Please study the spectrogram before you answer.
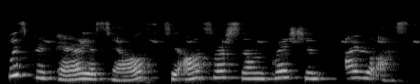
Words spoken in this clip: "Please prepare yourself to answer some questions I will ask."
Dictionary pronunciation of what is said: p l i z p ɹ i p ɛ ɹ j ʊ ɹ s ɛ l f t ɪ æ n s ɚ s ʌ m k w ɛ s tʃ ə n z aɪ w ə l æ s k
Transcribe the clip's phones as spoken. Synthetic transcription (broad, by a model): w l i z p ɹ i p ɛ ɹ j ʊ ɹ s ɛ l f t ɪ æ n s ɚ s ʌ m k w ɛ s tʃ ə n aɪ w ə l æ s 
